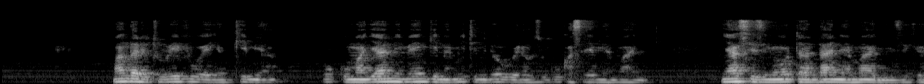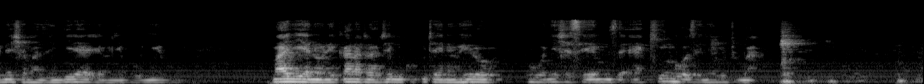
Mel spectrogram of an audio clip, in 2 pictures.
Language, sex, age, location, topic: Swahili, male, 18-24, Dar es Salaam, agriculture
